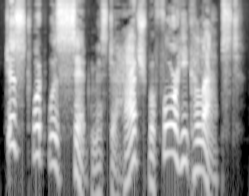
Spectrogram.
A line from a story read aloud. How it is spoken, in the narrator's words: asked the scientist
